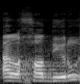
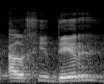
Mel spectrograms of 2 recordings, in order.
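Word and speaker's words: الخضر: Huwa utawi abdan hamba itu adalah al-Khadiru, itu adalah Nabi Khidir. Ada yang membacanya Al-Khadir, ada yang Al-Khidir, yaitu Ataina wis maringi sapa ingsun hu ing abdan.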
